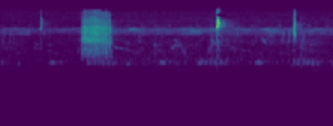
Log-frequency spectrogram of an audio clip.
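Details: Yellow-billed oxpecker (Buphagus africanus) in Kruger National Park giving a single harsh, hissing rasp of about half a second, with a few sharp ticks, over a steady high insect whine.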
